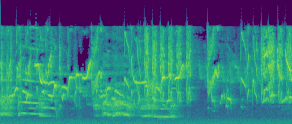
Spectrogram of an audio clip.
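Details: Indonesian white-rumped shama, an owned bird, singing while dancing and fanning its tail: a rich, rapid medley of clear whistles, slurred rising and falling notes, and harsh chattering bursts, with a brief pause near the end before the song resumes.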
